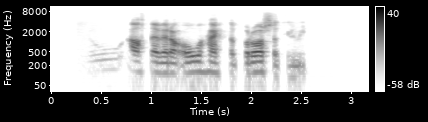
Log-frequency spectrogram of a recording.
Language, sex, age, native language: Icelandic, male, 20-29, Icelandic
